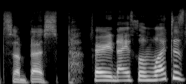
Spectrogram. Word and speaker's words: Sabesp: It's Sabesp. So you have to say the P at the end like that. Sabesp.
